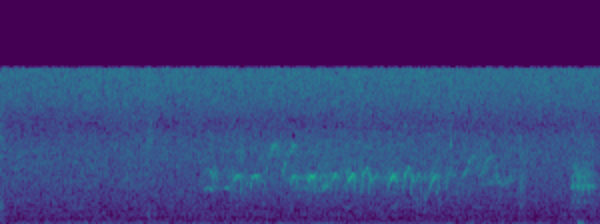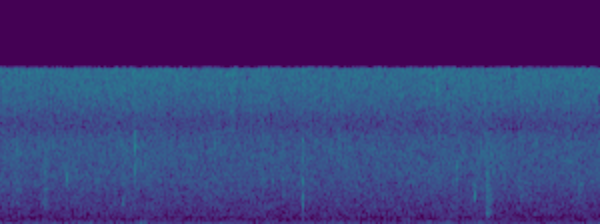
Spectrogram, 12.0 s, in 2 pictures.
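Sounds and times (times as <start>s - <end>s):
small bird chirping: 2.0s - 6.1s.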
